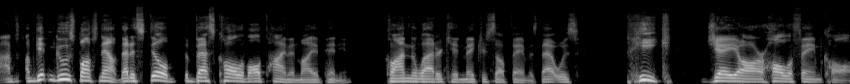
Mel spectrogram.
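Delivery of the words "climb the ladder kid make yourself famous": ordinary delivery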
